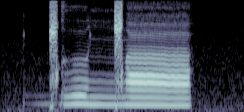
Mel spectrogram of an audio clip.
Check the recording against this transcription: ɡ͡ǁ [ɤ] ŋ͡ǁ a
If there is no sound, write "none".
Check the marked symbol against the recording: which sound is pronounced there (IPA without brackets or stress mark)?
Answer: ɤ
